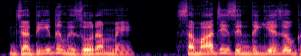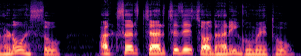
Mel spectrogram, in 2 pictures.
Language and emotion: Sindhi, neutral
